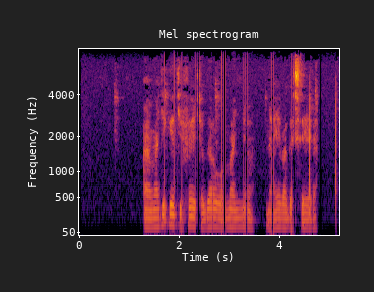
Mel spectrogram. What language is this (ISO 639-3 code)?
lug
